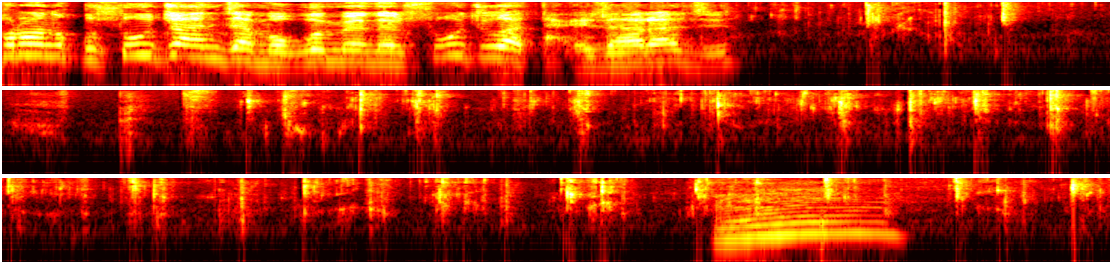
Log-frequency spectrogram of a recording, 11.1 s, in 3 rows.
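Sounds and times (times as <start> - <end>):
person chewing crunchy food: 2.4 - 11.0.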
